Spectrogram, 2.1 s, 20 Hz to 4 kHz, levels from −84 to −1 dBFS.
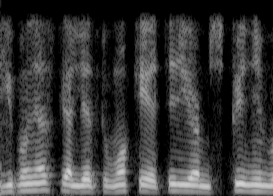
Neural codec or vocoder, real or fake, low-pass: codec, 16 kHz in and 24 kHz out, 0.6 kbps, FocalCodec, streaming, 4096 codes; fake; 3.6 kHz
